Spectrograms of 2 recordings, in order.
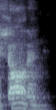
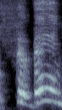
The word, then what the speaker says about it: Chauvin: I thought it was Chauvin. No, Shavan, you dumb fuck. Well, Derek Chauvin is spelled the same way.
